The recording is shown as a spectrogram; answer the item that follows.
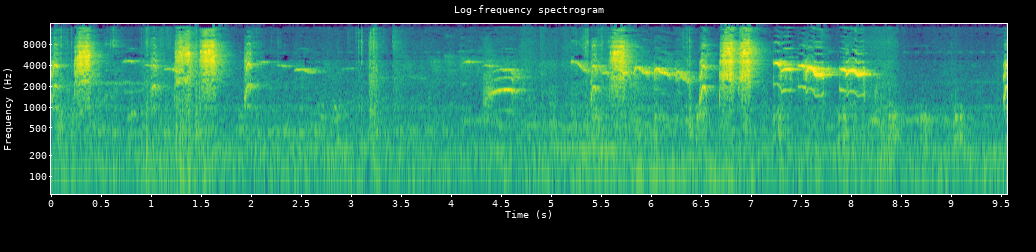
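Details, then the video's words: Siri siri raja song, a lively run of scratchy high bursts mixed with short descending whistles and twittering notes, busiest near the end. "kicau burung siri siri raja"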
